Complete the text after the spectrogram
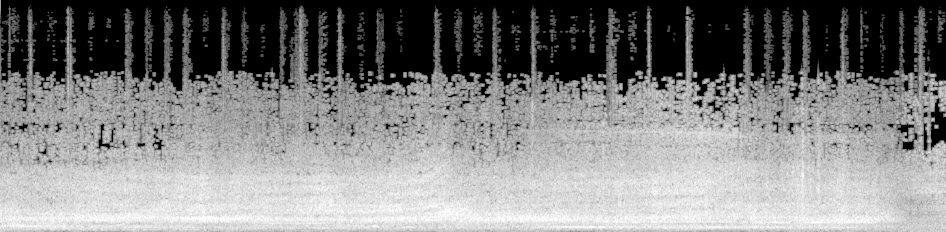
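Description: Cars and trucks pass by on a highway.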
